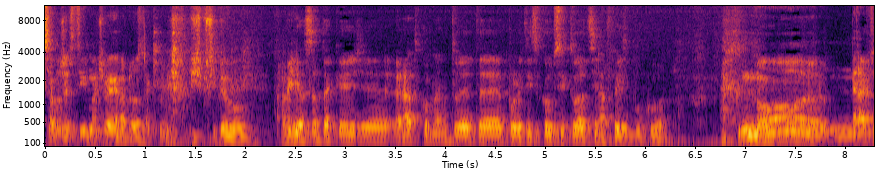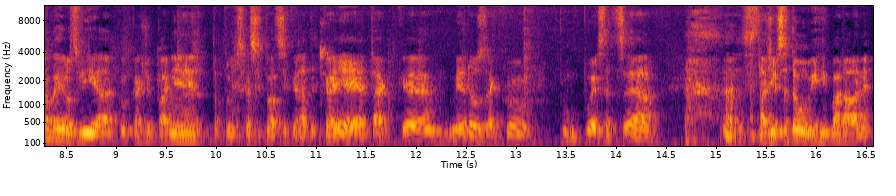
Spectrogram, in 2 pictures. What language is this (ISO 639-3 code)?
ces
